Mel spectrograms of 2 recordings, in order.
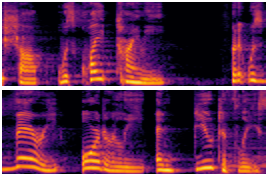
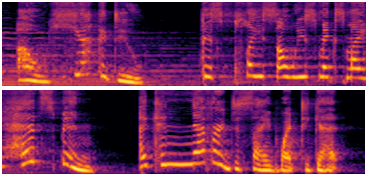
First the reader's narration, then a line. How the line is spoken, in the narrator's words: exclaimed I Can't Decida in delight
